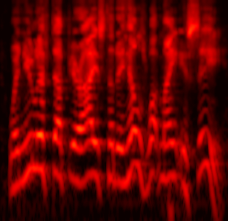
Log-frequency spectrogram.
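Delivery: usual speaking voice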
